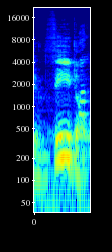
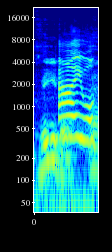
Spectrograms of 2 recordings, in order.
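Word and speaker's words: Vedal: Wait, is that Vet? I'm about to lose it. If If one more person pronounces his name differently, I'm going to crash out. It's Vet. Just because Neuro calls him Vetle.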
